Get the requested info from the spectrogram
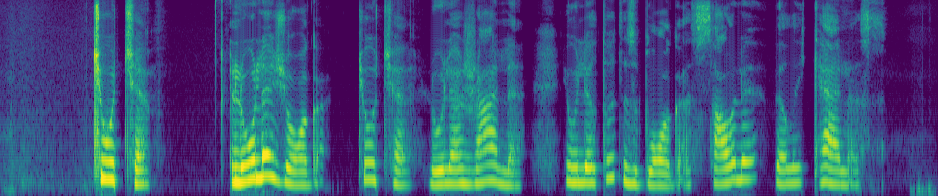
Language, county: Lithuanian, Panevėžys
